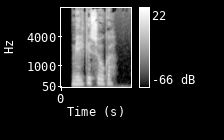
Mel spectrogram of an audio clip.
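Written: MÆLKESUKKER

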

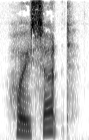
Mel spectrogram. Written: HORISONTERNE

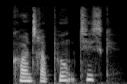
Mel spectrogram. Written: kontrapunktisk

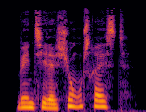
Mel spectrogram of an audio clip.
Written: ventilationsrist

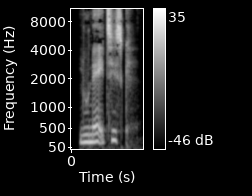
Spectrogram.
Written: lunatisk

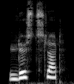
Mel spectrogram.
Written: lystslot

